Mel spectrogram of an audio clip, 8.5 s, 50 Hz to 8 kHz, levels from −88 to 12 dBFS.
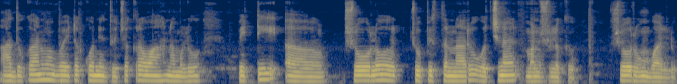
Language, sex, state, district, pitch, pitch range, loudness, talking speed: Telugu, female, Andhra Pradesh, Krishna, 135 Hz, 125-140 Hz, -16 LUFS, 130 wpm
